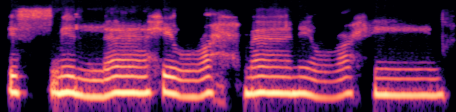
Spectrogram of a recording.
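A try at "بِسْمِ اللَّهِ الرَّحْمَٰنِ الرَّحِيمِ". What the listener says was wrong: Okay, so for you, the letter Ra, we need all the letter Ra's here to be heavier.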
